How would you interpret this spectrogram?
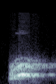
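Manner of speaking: surprised woo then a laugh; startled laugh. Real, not acted. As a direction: whoop as you wobble, laughing. Wobbles, nearly loses balance.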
